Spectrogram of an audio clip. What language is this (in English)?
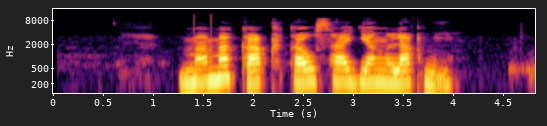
Jauja Wanca Quechua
